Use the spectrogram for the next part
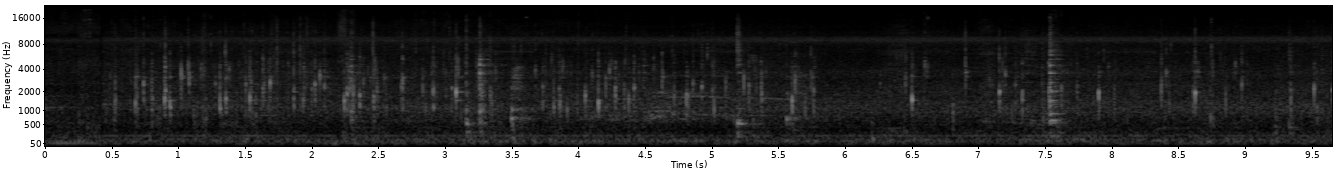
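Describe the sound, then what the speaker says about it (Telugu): Hot oil sizzling and crackling as appam batter fries, a steady close hiss peppered with fine pops and spits throughout, with no voices over it. "నూనె బగ్గ కూస్తుంది"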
